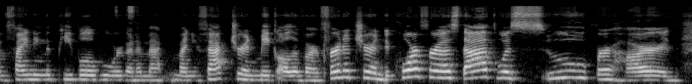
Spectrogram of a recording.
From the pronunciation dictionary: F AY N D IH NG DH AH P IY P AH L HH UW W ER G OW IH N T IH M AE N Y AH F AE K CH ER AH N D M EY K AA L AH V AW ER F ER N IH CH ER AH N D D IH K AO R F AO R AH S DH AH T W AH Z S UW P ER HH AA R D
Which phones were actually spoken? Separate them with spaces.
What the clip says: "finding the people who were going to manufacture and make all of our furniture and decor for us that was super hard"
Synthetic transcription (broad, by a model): F AY N D IH NG DH AH P IY P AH L HH UW W ER G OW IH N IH M AE N Y AH F AE K CH ER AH N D M EY K AA L AH V AW ER F ER N IH CH ER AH N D D IH K AO R F AO R AH S DH AH T W AH Z S UW P ER HH AA R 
